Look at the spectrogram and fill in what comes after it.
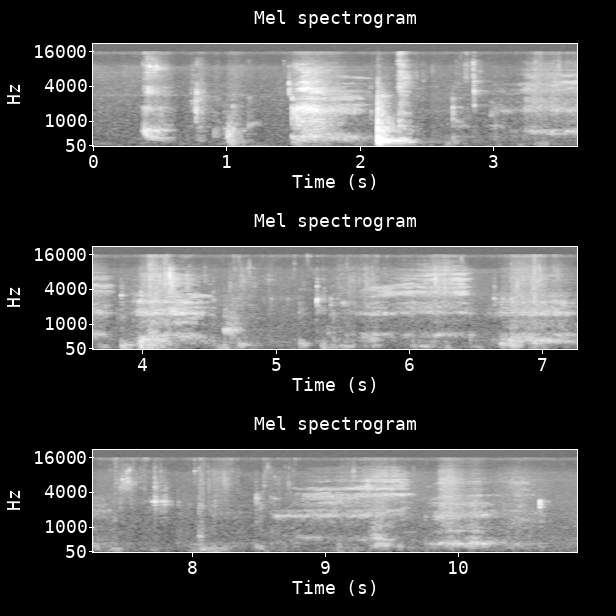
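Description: Close-up mouth sounds of eating by hand: chewing and smacking of rice and curry in irregular bursts, with one sharp, loud click about two seconds in.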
